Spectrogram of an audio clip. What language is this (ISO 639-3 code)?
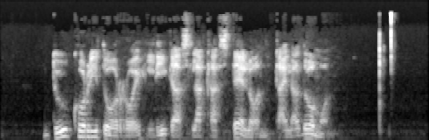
epo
